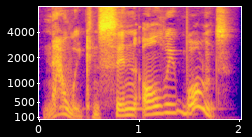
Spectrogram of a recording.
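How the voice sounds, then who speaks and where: A man voicing a bright, bold and teasing young woman in an audiobook story. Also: high-pitched, huge pitch swings, unhurried, breathy edge, pitched above the performer's own voice, full character voice. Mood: delighted, cheeky.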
